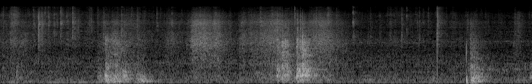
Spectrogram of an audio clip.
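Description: Pieces of food sizzling in a dry wok with no oil or water, the fizz swelling and fading about once a second, with a couple of light clicks near the end.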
